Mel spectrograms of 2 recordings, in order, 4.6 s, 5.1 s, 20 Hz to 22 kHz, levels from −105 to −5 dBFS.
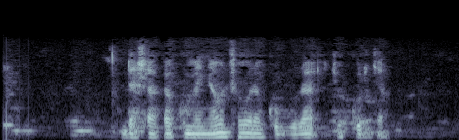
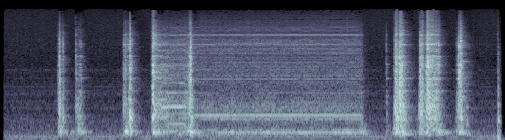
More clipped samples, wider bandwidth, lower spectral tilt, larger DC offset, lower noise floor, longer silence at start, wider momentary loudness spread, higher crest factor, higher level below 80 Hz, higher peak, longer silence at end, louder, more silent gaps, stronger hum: neither; second, 7 kHz vs 16.5 kHz; first, -7 dB/octave vs -1 dB/octave; neither; first, -69 dBFS vs -50 dBFS; about the same, 0.05 s vs 0.1 s; about the same, 16 LU vs 17 LU; second, 20 dB vs 26 dB; second, -66 dBFS vs -56 dBFS; second, -14 dBFS vs -2 dBFS; first, 0.6 s vs 0.05 s; second, -33 LUFS vs -25 LUFS; neither; neither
